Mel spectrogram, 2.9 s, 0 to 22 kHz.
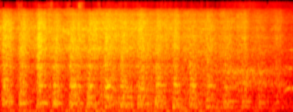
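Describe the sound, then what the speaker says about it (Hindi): A train engine rumbles steadily at railway platform number 1, a dense, continuous mechanical drone with a throbbing, rhythmic pulse, fairly loud and unbroken for the whole stretch. "आवाज आ रही है, इंजन का आवाज आ रहा है, प्लेटफॉर्म नंबर 1 से आ रहा है"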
